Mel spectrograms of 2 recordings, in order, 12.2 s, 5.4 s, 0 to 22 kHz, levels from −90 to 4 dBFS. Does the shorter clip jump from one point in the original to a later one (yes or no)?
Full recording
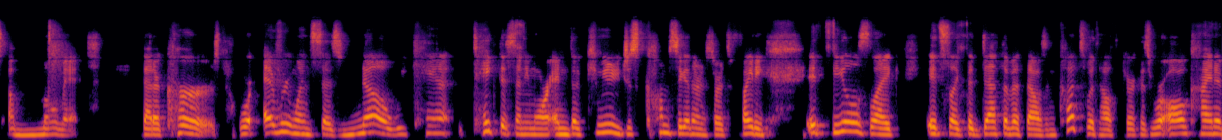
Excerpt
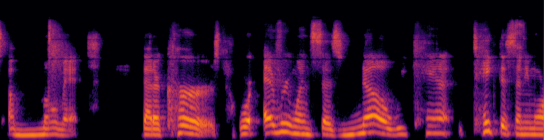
no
